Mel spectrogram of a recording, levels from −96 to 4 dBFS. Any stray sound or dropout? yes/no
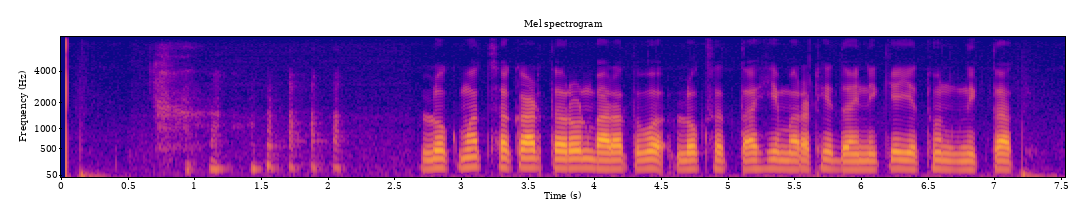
yes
